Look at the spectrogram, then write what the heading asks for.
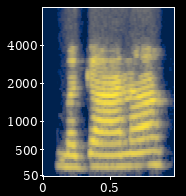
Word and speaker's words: Magana: It's pronounced Magana. Okay. She said she likes it the way I say it.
